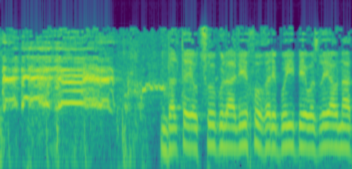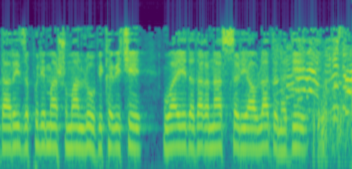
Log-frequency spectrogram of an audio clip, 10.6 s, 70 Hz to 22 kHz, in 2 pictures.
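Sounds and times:
rooster crowing in a house's yard: 0.0 - 1.9
speech: 2.4 - 10.5.

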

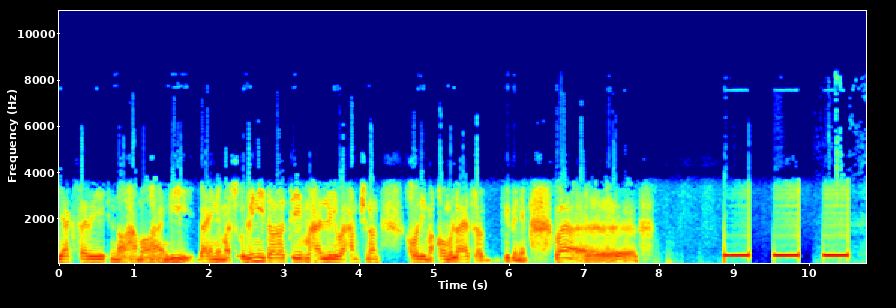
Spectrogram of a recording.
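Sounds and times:
speech: 0.0 - 8.0
telephone busy tone after a call-in is cut off: 8.9 - 10.6.

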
